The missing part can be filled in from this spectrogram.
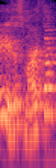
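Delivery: confident, ending on a high rising note on name. A speaker demonstrates a phone greeting, ending on a high note. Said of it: "Remember to end on that high note".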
